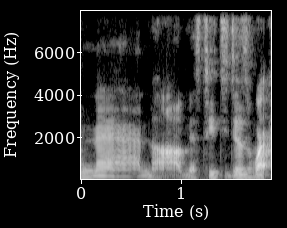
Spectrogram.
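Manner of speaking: low, soft, dismissive husband voice; lightly voiced laid-back husband. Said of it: "Swift was like".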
